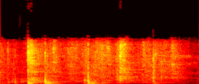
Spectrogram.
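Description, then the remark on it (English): A clumsy collision in the dark with a wooden rain barrel: several irregular hollow thumps and knocks clatter over about two seconds, loud at first and then scattering, with no one talking. “That rain barrel right in front of you.”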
